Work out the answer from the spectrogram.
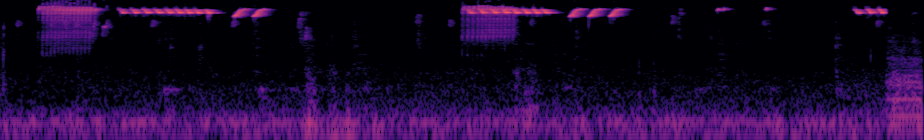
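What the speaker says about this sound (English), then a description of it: "That's the male chick from last year that you hear singing" A young male pet bird from last year's clutch sings in repeated bright bursts of chirps and warbling trills, two long phrases with shorter calls between, close and clear over a quiet room.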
